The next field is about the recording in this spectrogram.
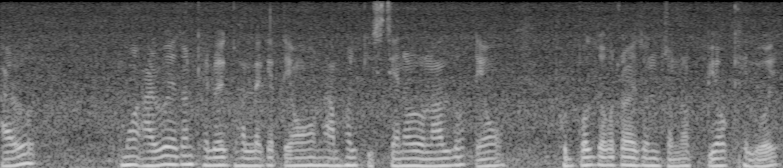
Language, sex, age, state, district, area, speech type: Assamese, male, 30-45, Assam, Golaghat, urban, spontaneous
